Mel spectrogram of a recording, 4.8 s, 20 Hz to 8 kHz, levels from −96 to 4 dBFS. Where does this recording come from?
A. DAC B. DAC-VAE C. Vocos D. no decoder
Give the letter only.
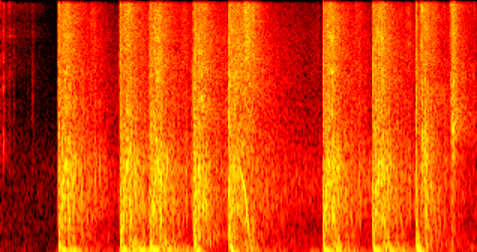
D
